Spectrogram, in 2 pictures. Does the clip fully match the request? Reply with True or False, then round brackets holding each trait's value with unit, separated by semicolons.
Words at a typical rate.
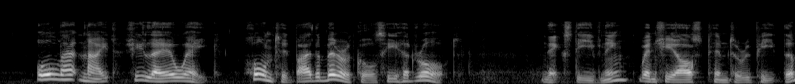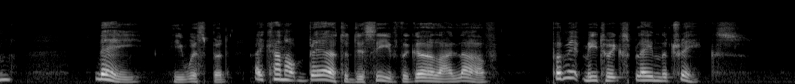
True (155 wpm)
